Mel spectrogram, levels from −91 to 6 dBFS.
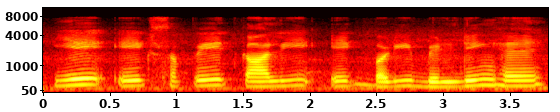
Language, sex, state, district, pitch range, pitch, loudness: Hindi, female, Maharashtra, Mumbai Suburban, 155-180 Hz, 170 Hz, -18 LUFS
